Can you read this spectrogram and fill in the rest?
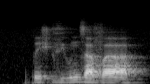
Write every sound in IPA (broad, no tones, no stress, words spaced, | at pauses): peʃvʲunza va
